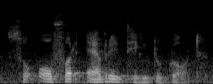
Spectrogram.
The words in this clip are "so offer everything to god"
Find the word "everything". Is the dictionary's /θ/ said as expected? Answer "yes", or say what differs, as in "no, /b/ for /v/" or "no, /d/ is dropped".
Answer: no, /t/ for /θ/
